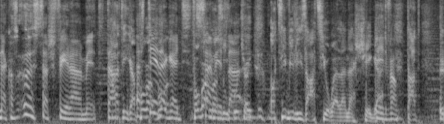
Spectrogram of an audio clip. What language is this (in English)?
Hungarian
